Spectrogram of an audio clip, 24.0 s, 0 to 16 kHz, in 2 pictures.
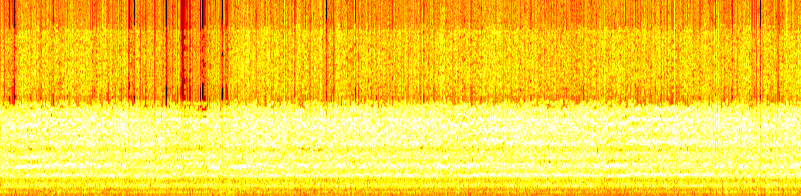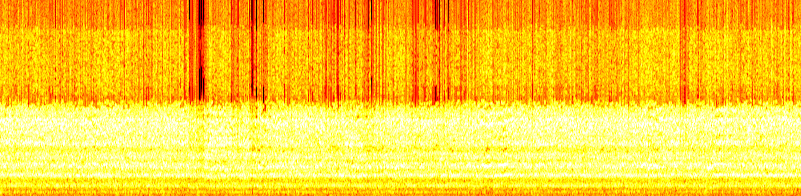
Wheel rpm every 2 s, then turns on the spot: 230, 220, 230, 230, 230, 230, 230, 220, 230, 230, 240, 230.
none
